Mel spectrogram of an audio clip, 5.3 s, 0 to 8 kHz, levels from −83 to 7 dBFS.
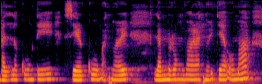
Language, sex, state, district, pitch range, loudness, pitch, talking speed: Mizo, female, Mizoram, Aizawl, 170-180 Hz, -16 LUFS, 175 Hz, 160 wpm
